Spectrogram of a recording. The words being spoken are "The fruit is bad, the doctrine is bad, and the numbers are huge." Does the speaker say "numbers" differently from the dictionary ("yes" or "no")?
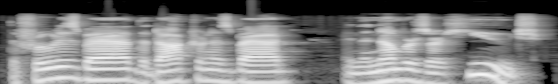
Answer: no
